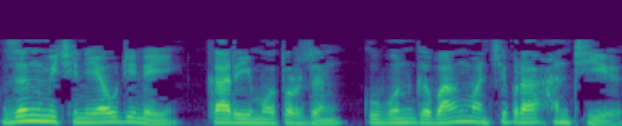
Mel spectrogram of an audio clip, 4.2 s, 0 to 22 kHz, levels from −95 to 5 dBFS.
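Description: Right from the start and all the way through, the speech has that watery, swirly quality you get from MP3 compression, and it's plainly audible. Everything above about 5.8 kHz is simply gone, so s sounds come out dull with a metallic chirp on them, and attacks smear. It's likely an encoder starved of bits: it chops the treble at a fixed point and lets weak frequency lines flicker in and out between frames, which fits a low bitrate around 24 kbps.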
